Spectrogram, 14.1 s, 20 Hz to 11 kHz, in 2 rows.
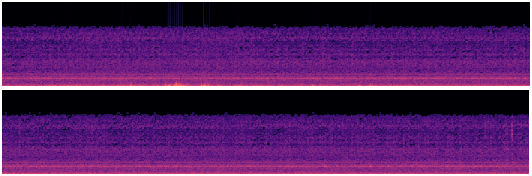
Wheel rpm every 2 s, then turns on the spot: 0, 0, 0, 0, 0, 0, 10.
none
